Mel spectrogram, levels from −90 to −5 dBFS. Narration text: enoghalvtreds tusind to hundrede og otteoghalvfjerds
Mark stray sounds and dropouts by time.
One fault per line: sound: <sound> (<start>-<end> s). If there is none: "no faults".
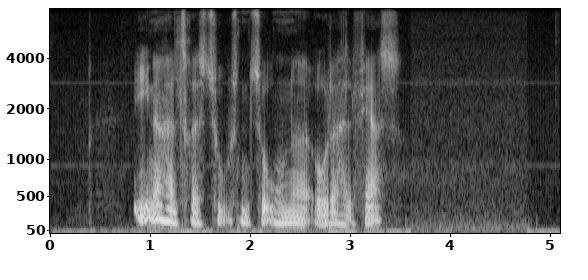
no faults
